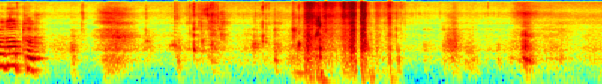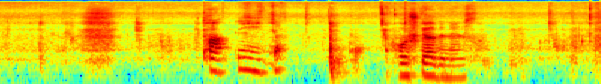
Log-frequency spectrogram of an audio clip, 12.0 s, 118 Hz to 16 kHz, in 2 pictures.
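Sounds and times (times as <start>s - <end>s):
chewing and biting: 0.8s - 4.9s, 11.0s - 12.0s.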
